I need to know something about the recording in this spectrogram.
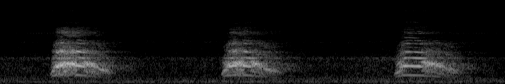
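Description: A water deer, known in Korea as the gorani, calls three times, harsh raspy barks of about half a second each, evenly spaced with pauses between, loud against a quiet background.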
